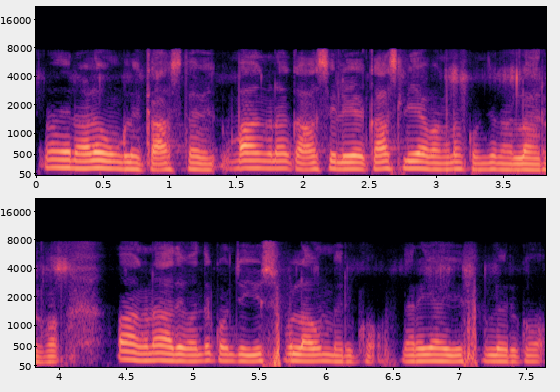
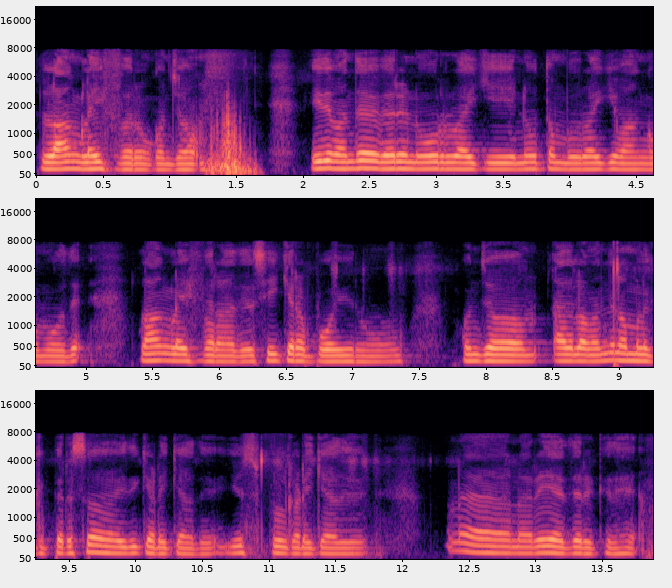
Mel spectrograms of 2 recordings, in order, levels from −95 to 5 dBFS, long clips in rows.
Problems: constant background noise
